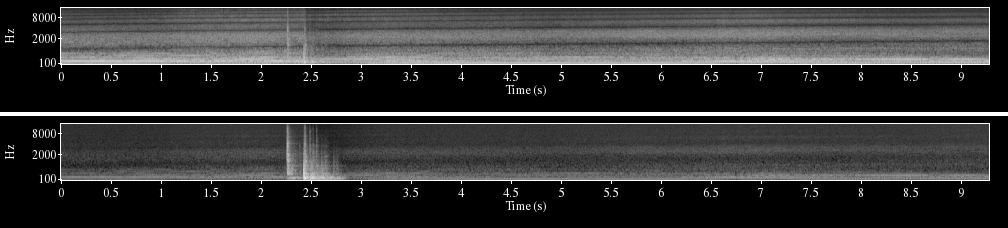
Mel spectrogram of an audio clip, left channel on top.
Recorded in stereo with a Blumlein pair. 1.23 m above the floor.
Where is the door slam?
25° right.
